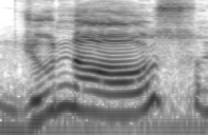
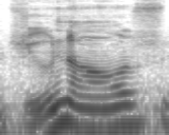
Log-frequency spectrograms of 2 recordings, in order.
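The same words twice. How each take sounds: First: Very high, loud squeal; squealed pun. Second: Higher, louder put-on voice; mock knowing voice. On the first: Pretend. Repeating the pun as a very high, loud squeal. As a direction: shriek the pun. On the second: Repeating the pun in a higher put-on voice. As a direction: sing out the pun playfully.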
